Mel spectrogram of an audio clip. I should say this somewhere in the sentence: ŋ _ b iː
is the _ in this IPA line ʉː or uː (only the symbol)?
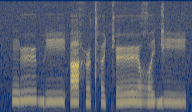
ʉː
